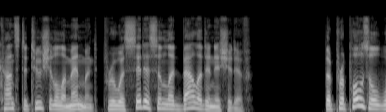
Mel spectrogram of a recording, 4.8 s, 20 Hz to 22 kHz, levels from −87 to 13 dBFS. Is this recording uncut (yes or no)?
yes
